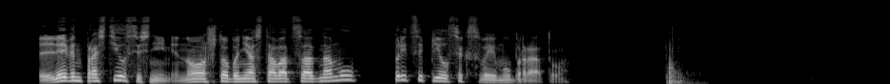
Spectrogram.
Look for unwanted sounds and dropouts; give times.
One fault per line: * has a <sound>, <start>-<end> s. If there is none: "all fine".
* has a thud, 6.7-7.1 s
